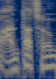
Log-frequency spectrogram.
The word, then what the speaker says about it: 앉다: 안따에서는 니은직 겹받침이 니은으로 발음되고 뒤에 디귿은 된소리 쌍디귿처럼 납니다. 그래서 안따처럼 들려요.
